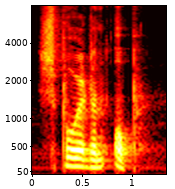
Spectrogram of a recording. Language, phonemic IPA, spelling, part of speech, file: Dutch, /ˈspordə(n) ˈɔp/, spoorden op, verb, Nl-spoorden op.ogg
- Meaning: inflection of opsporen: 1. plural past indicative 2. plural past subjunctive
